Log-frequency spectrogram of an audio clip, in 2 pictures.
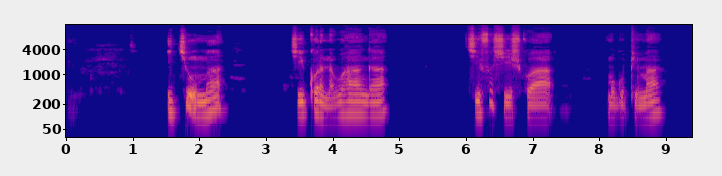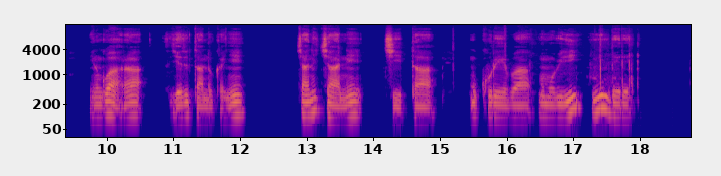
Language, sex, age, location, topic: Kinyarwanda, male, 25-35, Huye, health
